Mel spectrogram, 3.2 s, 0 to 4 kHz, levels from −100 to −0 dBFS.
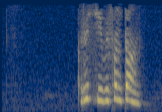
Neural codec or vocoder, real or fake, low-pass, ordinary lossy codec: none; real; 3.6 kHz; MP3, 16 kbps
